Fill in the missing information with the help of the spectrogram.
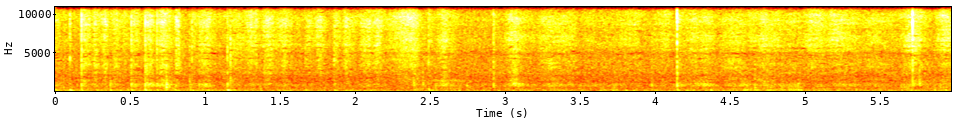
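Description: A graphite pencil tip traces over a printed bodybuilder photo and text on the thin paper pages of an open glossy magazine lying flat on carpet. Steady, soft scratching strokes sit over a low, dull rumble, broken by a few brief, sharp ticks.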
